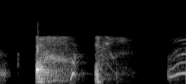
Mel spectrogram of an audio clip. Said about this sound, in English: I'm going to cough. I'm sorry.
